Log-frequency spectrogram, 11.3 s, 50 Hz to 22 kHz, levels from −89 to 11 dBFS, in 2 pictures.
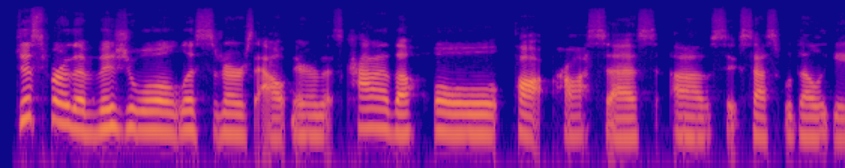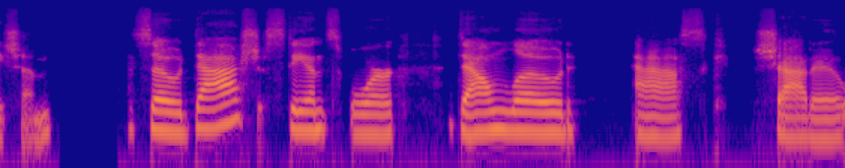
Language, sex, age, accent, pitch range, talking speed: English, female, 30-49, American, 175-220 Hz, 130 wpm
